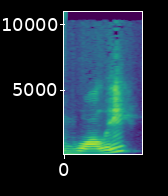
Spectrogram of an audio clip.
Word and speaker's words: Wali: Today I have with me the fabulous Ashley Wali.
